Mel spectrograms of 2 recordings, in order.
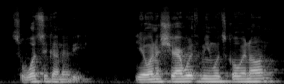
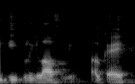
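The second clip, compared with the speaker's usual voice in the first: tender; 5 semitones lower, 9 dB quieter than usual. Shown as a demonstration. Tender role-play reassurance to girlfriend.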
